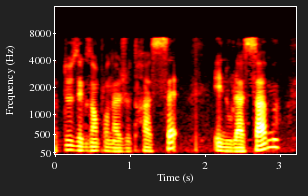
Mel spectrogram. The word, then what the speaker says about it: traçais: On a deux exemples, on a je traçais et nous la sâmes. Si on oublie la cédille, la prononciation change, ça donne je traquais et nous la câmes.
